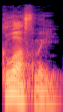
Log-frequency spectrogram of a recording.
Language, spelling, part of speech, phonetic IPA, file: Russian, классный, adjective, [ˈkɫasnɨj], Ru-классный.ogg
- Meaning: 1. class (in education) 2. awesome, super, top-class, cool, neat, nifty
